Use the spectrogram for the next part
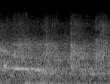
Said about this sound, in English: There's the Texas crowd popping off for Elsa as she achieves victory and places into top 8 for tomorrow.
